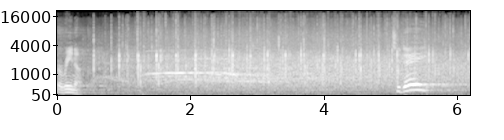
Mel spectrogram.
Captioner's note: applause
